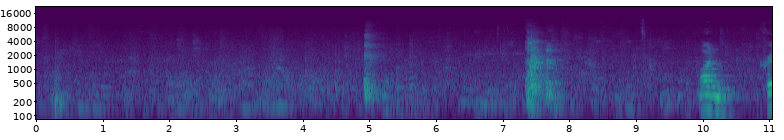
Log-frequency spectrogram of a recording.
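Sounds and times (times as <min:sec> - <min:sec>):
man coughing: 0:04.9 - 0:05.2, 0:07.3 - 0:08.0.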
